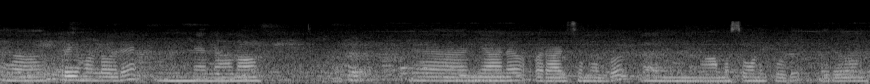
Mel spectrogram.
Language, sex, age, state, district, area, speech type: Malayalam, female, 30-45, Kerala, Alappuzha, rural, spontaneous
